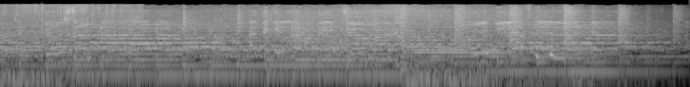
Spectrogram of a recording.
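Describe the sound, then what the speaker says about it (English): Steady rain patters across a surface, a dense continuous hiss with a few louder drops, fading slightly toward the end. "Why is it raining now?"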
